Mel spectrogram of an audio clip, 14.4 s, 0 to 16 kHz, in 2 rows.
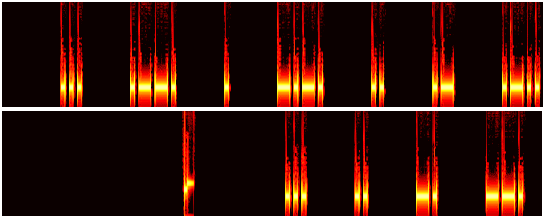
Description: Morse code, heard as a keyed tone, about 22 wpm, spaced as for 10 wpm, 700 Hz. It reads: SPECIAL SING
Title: 4x Character Spacing - Top 500 Words - 22wpm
